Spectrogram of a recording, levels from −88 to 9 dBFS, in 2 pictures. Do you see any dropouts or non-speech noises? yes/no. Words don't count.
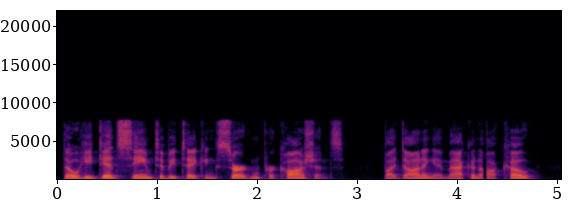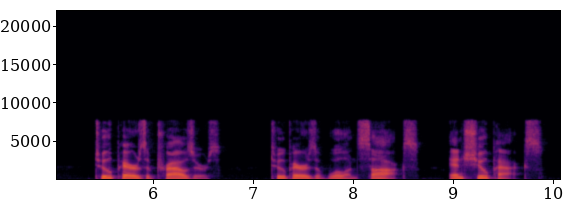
yes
